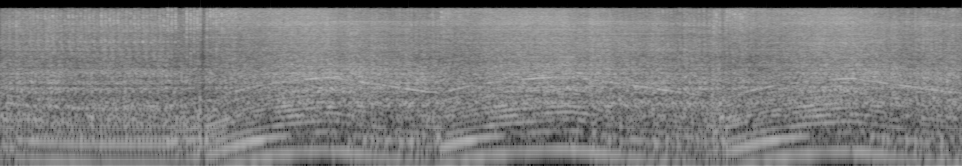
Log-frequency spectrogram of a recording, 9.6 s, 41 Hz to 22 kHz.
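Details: 1974 Fiat 500 small air-cooled engine, ignition timing set to the 7.5° before TDC mark: blips up and drops back cleanly several times, rising smoothly without stumbling or popping; normal revving.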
